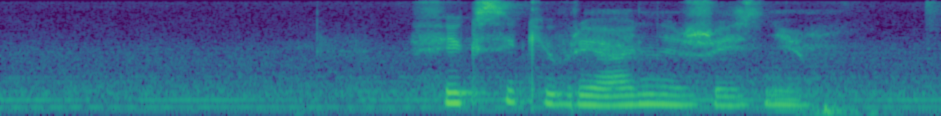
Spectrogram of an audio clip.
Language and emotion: Russian, neutral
